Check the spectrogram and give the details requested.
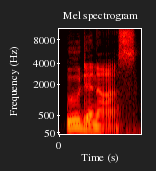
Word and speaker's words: Udanas: But he does, let the record show, he does pronounce his name Udanas.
